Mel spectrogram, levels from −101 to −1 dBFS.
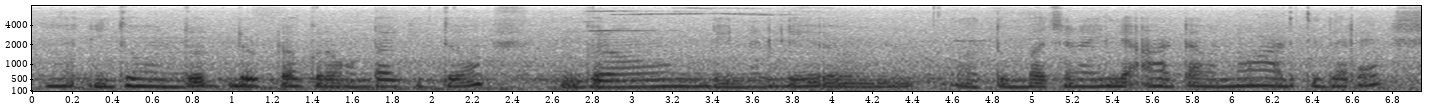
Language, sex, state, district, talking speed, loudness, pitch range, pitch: Kannada, female, Karnataka, Bijapur, 95 wpm, -22 LUFS, 225-255 Hz, 245 Hz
